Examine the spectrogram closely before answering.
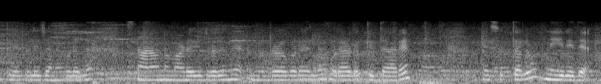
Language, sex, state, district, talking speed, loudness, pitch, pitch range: Kannada, female, Karnataka, Belgaum, 80 wpm, -15 LUFS, 205 Hz, 205-225 Hz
